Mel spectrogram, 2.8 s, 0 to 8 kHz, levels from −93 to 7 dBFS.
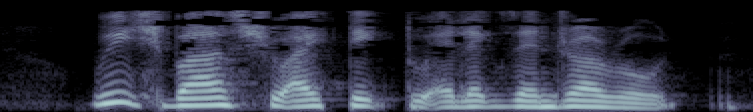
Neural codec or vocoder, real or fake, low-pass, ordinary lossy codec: none; real; 7.2 kHz; MP3, 24 kbps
